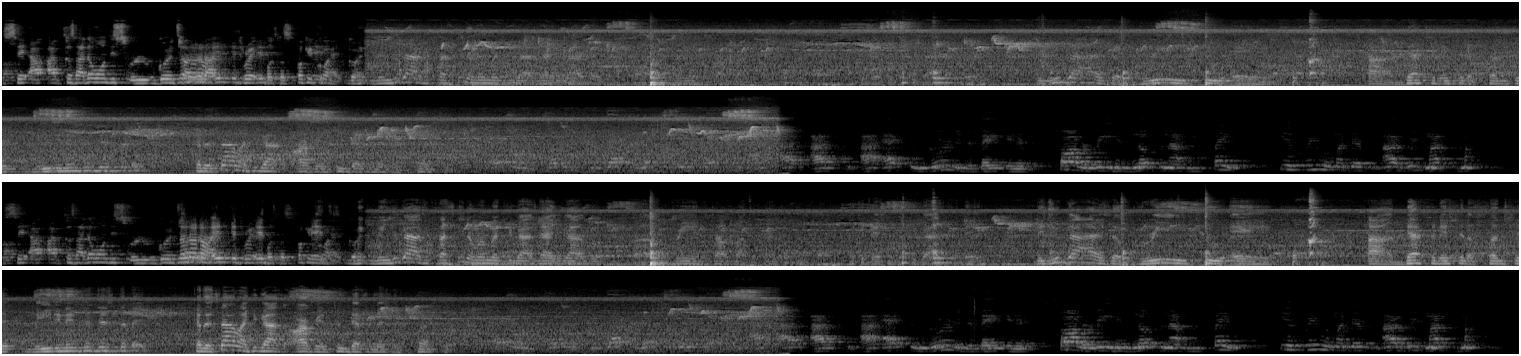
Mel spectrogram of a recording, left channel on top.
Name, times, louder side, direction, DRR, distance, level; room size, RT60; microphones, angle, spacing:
voice 1, 0.0-2.1 2.4-3.7, left 5 dB, 70° left, 13 dB, 0.5 m, -34 dB
voice 2, 1.8-2.7 3.1-6.0 6.3-8.1 8.5-9.8 10.3-12.7 13.7-16.6 17.1-19.7, right 4 dB, 70° right, 11 dB, 0.6 m, -34 dB
sound 1, 3.1-3.2 3.8-18.2, equal, 30° left, 1.5 m, -50 dB
sound 2, 3.6-23.0, left 5 dB, 45° left, 0.8 m, -34 dB
sound 3, 4.4-13.5, right 2 dB, 20° right, 0.3 m, -35 dB
voice 3, 20.0-27.5 27.9-29.8, right 1 dB, 5° left, 0 dB, 1.2 m, -44 dB
11.0 x 4.4 x 5.5 m, 0.79 s
head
